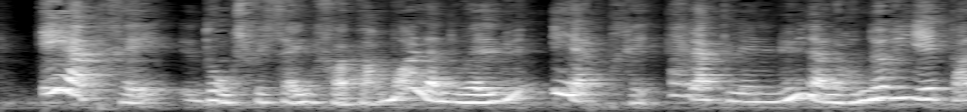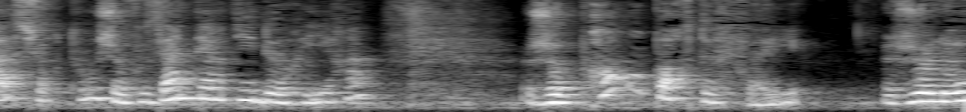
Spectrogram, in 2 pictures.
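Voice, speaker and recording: In a room with audible echo, a woman with a dark, mellow, somewhat breathy tone speaks at a medium pitch and a moderate pace with lively intonation. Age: 50s. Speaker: personal finance vlogger. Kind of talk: casual vlog tutorial. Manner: conversational.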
